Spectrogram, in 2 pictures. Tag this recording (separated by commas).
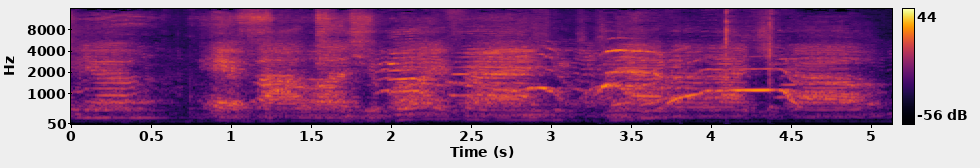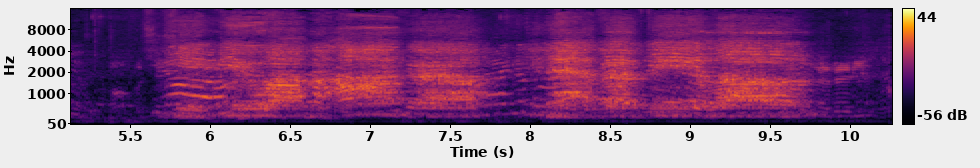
Speech, Female singing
